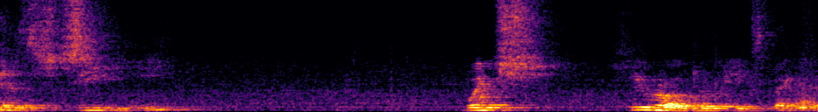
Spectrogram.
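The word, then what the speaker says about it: 几: The pronunciation is G.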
